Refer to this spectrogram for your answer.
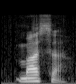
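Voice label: Spanish a, five vowels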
